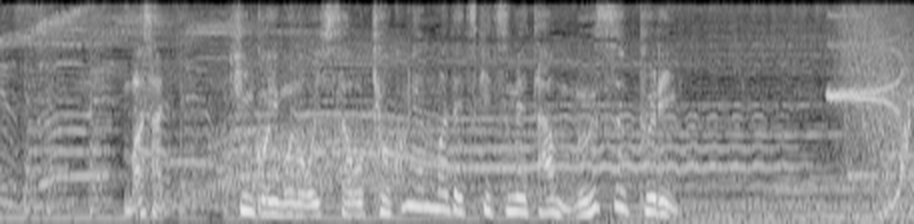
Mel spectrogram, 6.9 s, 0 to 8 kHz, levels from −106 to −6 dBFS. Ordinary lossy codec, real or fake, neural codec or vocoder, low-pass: none; fake; vocoder, 44.1 kHz, 128 mel bands every 512 samples, BigVGAN v2; 7.2 kHz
